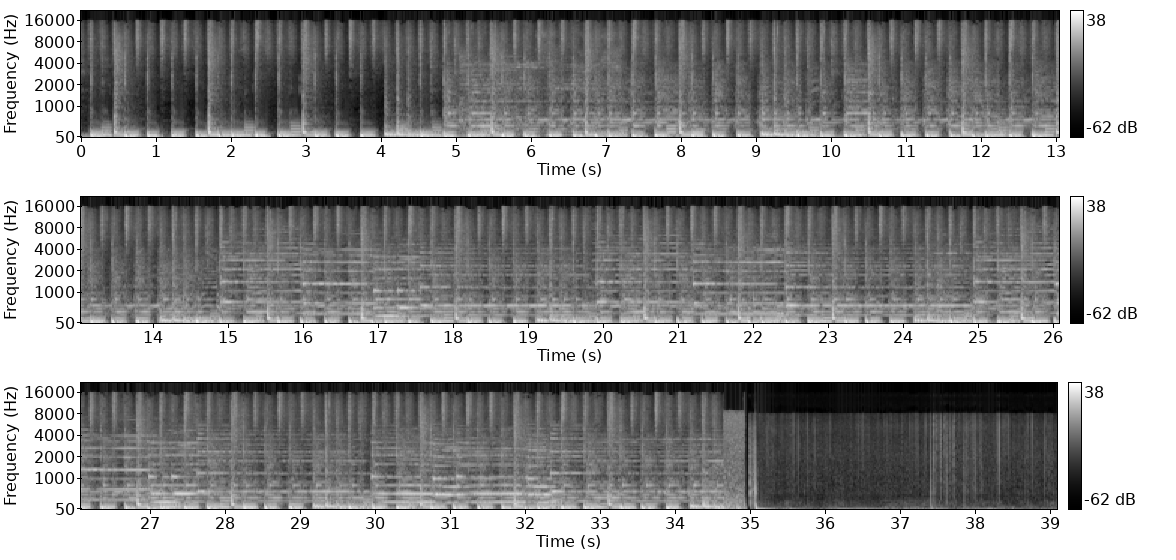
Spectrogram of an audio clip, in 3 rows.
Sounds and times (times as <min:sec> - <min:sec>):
Bass drum: 0:00.0 - 0:34.6
Drum kit: 0:00.0 - 0:35.2.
